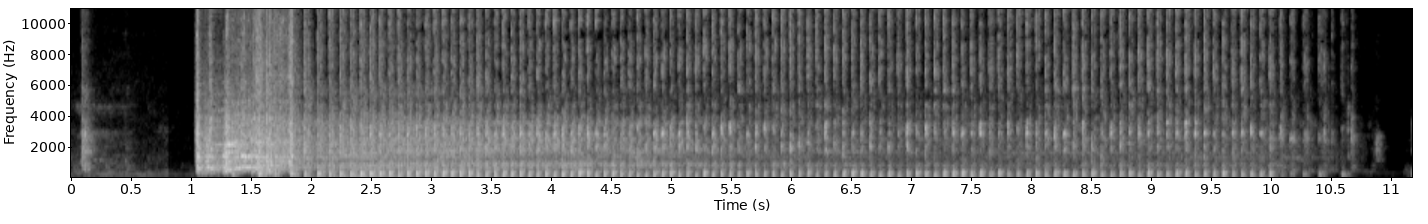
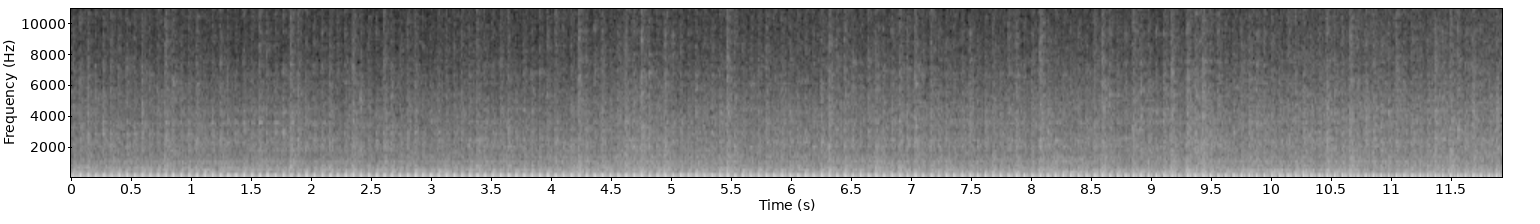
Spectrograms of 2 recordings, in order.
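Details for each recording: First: Husqvarna RZ30 zero-turn mower, Briggs 16.5 hp engine, after MIG-welding a burnt spot in the muffler: engine cranks and catches, then settles to a steady even thump with no puffing or ticking; exhaust leak now sealed, normal running. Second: Husqvarna RZ30 zero-turn mower with Briggs 16.5 hp engine, which had been sitting a while: it runs loud and raspy with the sharp bark of a pretty bad exhaust leak.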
